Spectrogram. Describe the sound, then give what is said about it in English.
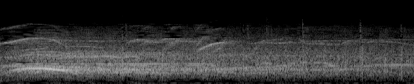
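An audience applauds as the band's bass guitarist is introduced on stage, with steady, fairly soft clapping that eases slightly over a few seconds. “Put your hands together, please, for Mr. Charlie Wooten.”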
